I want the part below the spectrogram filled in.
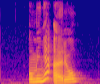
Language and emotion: Russian, positive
